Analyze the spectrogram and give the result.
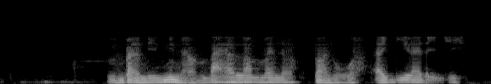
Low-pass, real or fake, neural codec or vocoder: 3.6 kHz; fake; codec, 16 kHz in and 24 kHz out, 0.6 kbps, FireRedTTS-2 codec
